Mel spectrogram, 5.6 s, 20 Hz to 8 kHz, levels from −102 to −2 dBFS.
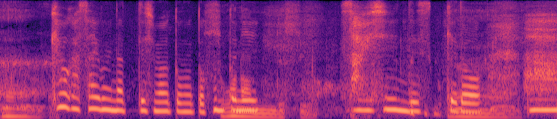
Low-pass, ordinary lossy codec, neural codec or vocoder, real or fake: none; none; none; real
